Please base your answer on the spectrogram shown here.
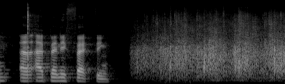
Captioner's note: audience applauds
